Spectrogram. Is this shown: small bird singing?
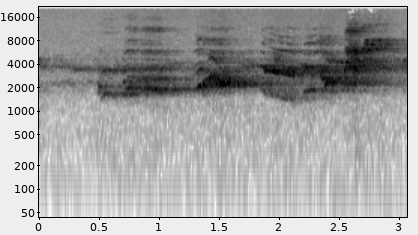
yes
